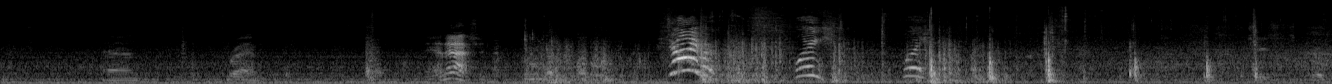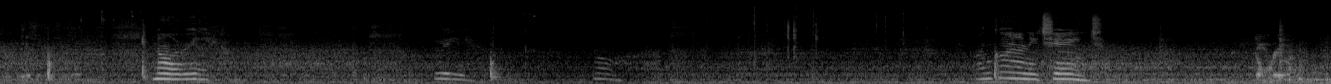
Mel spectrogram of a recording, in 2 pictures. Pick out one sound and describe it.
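A middle-aged man talks casually nearby.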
